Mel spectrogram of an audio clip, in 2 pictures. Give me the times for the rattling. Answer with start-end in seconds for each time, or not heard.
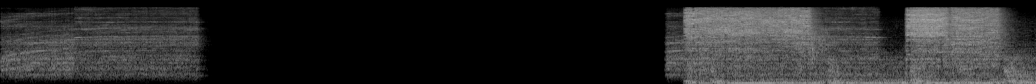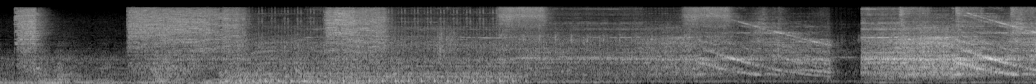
8.0-8.4, 14.6-15.1.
